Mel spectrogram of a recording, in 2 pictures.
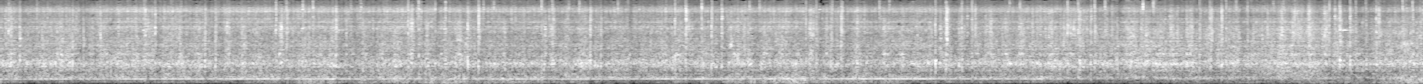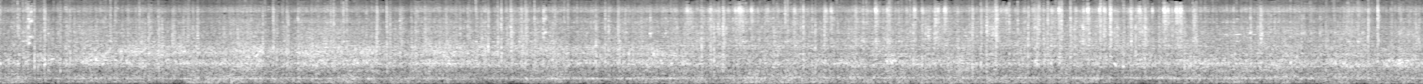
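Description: Miniature-gauge train running along the track: steady clattering and rattling of the wheels and cars over the rails, with a steady engine hum underneath that rises slightly in pitch near the end.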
